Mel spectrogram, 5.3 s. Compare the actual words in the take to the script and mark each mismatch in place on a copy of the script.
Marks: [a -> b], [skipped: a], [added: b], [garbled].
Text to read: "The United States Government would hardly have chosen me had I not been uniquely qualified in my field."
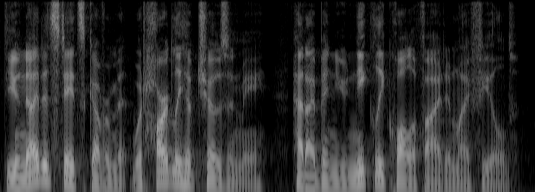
"The United States Government would hardly have chosen me had I [skipped: not] been uniquely qualified in my field."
